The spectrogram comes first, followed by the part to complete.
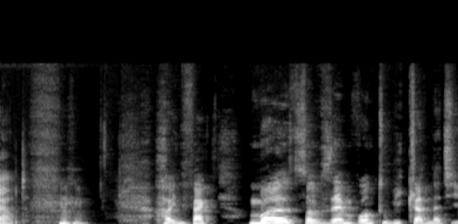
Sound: chuckles

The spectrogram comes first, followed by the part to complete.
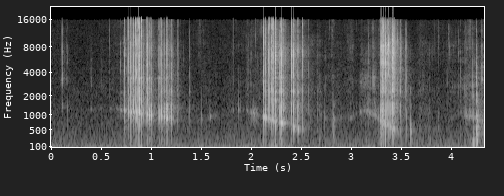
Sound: candy crunching

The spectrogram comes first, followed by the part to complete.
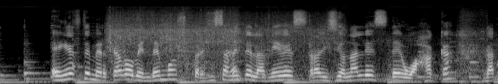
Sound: speaking in foreign language

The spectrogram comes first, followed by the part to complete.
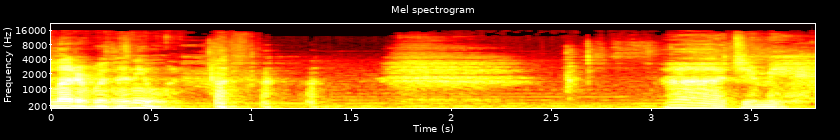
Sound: Evil Jimmy laughing

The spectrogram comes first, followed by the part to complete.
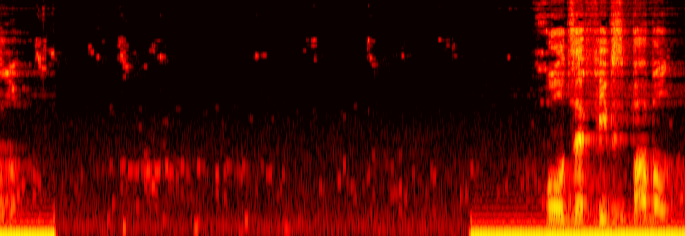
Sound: bird chirping

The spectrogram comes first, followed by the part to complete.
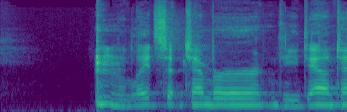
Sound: clear throat

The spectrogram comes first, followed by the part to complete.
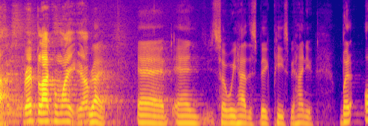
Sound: voiceover

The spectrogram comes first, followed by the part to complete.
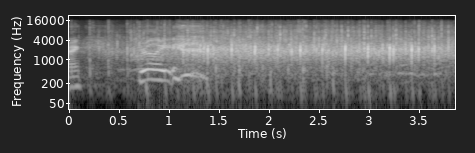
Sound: applause

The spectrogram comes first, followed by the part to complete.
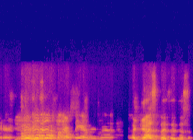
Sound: group bursts into laughter

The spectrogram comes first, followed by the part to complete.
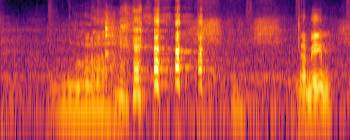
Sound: groaning; laughing

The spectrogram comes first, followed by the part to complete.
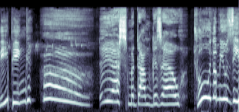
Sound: yawns

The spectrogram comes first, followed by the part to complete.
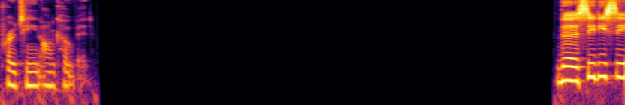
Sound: silence

